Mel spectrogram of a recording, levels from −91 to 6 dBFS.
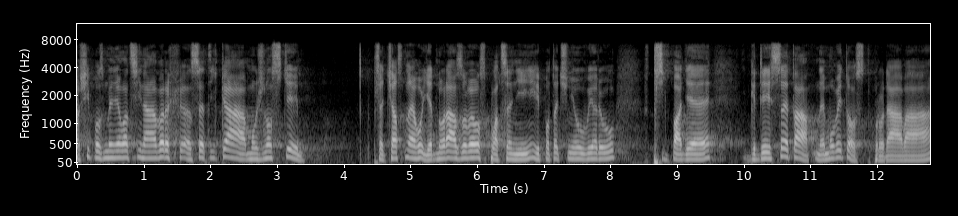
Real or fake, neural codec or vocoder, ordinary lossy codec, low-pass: fake; codec, 16 kHz, 4 kbps, FunCodec, trained on Chinese and English, 50 frames a second; Opus, 64 kbps; 7.2 kHz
